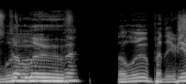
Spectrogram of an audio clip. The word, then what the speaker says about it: Louvre: supposed to pronounce it's not an R like Spanish, but it's an R like the French.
